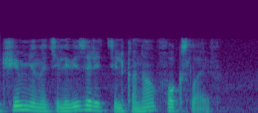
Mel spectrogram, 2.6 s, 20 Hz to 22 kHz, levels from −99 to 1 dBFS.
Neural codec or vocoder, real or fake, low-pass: none; real; 5.4 kHz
